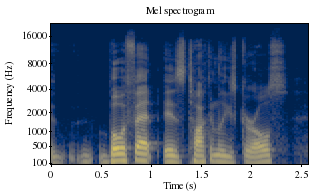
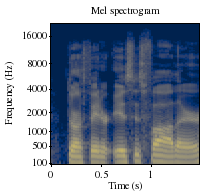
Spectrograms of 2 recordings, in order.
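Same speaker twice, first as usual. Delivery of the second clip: plain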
